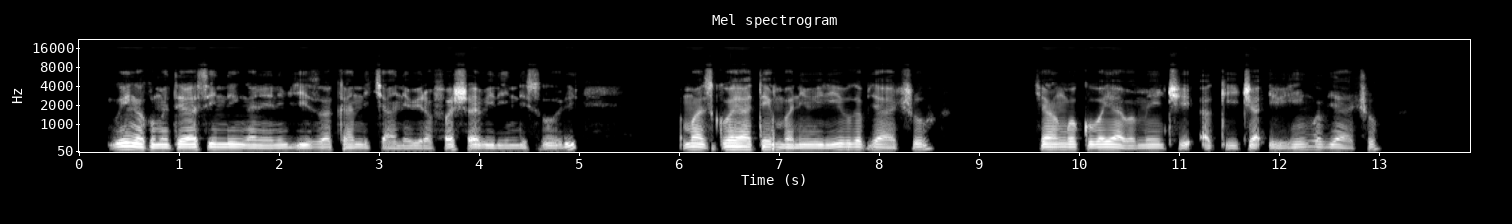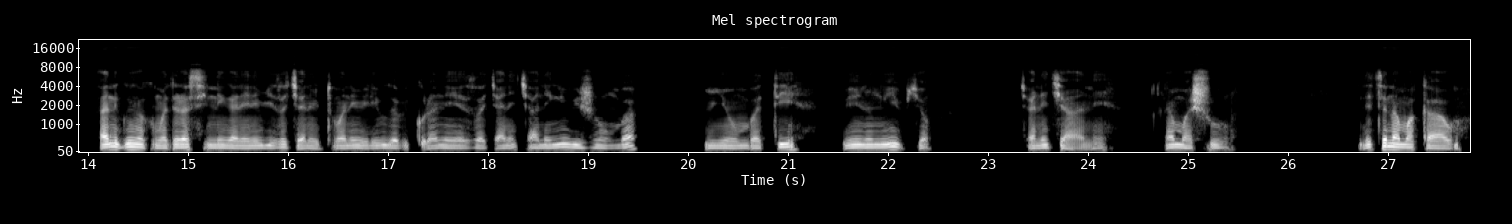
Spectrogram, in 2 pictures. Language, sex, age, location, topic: Kinyarwanda, male, 18-24, Kigali, agriculture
